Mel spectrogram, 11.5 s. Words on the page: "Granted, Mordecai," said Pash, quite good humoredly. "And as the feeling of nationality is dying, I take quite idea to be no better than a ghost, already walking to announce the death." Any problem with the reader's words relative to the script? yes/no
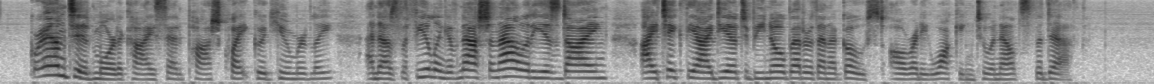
yes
